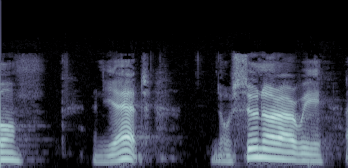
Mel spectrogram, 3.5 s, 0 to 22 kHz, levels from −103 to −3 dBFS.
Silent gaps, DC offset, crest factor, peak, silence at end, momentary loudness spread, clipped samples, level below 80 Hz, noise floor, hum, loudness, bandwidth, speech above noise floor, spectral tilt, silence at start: none; under 0.1%; 22 dB; -8 dBFS; 0.25 s; 22 LU; under 0.1%; -70 dBFS; -64 dBFS; none; -26 LUFS; 7.2 kHz; 37 dB; -5.5 dB/octave; 0 s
